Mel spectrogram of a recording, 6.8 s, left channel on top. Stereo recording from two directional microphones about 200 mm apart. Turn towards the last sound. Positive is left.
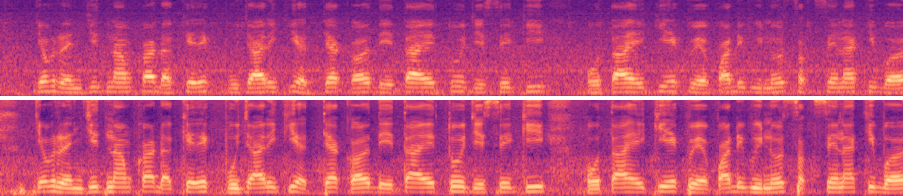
turn(degrees=-45)  # may be behind; listen again after turning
